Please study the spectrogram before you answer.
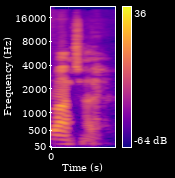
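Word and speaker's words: Rotta: Roa, how do you pronounce it? Ratta.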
